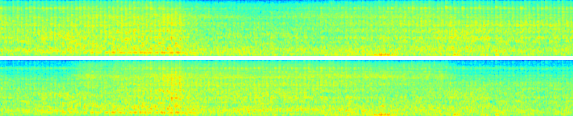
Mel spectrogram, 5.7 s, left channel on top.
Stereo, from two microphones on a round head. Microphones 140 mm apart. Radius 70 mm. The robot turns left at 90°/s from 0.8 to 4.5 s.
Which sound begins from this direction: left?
An engine running, at 0.0 s.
